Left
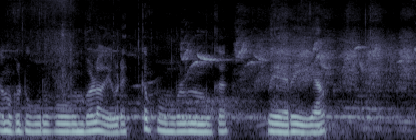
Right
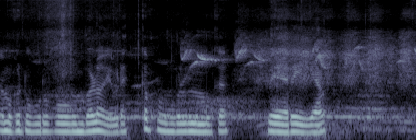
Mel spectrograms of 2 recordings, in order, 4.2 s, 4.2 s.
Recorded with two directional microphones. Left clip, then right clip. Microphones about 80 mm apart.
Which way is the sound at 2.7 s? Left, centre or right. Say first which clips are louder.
Right 3 dB; left.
